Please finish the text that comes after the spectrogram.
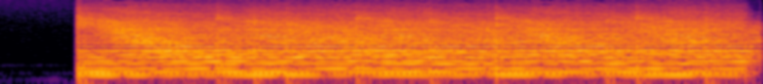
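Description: A dense, sustained synthesized tone from a looped wave sample on an Ensoniq Mirage sampler starts abruptly after a short silence and holds steady, with a subtle repeating pulse running through it.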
